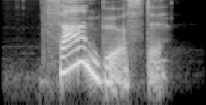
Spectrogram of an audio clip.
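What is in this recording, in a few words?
"Zahnbürste", German; TOOTHBRUSH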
